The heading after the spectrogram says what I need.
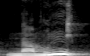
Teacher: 그러면은 여기서는 니은 니은이 첨가된 거야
